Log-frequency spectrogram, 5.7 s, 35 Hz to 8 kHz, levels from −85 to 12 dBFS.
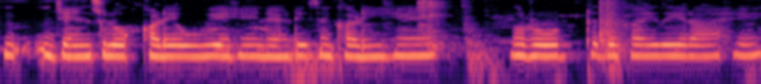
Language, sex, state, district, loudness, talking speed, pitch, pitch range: Hindi, female, Bihar, Sitamarhi, -16 LUFS, 135 wpm, 220 Hz, 220-225 Hz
